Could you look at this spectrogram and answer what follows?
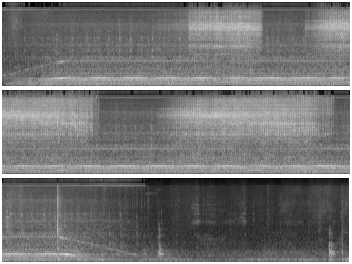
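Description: Dogwood dish spinning on a wood lathe while a tool cuts out the center nub, a steady loud whirring hum with a bright cutting hiss that rises and falls, then the motor winds down near the end.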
